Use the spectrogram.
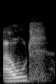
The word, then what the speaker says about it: old: silence is that right l is silent yeah so you say it out old woman you're going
